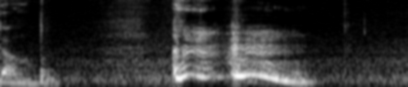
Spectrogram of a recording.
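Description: A man clears his throat once, briefly, about a second in, between spoken phrases.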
